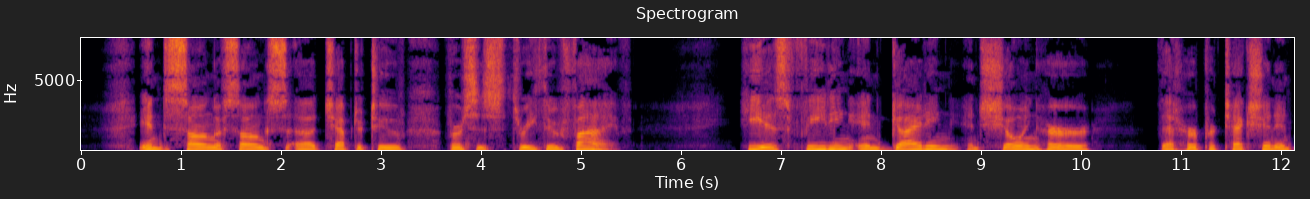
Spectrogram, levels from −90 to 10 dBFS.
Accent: American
